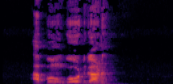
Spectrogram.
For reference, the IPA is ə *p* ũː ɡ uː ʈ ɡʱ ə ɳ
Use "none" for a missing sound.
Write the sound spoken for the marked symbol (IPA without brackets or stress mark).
p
